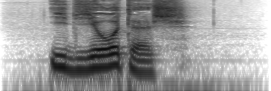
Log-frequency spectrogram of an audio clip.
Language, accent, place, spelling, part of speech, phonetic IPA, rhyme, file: German, Germany, Berlin, idiotisch, adjective, [iˈdi̯oːtɪʃ], -oːtɪʃ, De-idiotisch.ogg
- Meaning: idiotic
